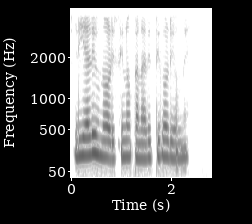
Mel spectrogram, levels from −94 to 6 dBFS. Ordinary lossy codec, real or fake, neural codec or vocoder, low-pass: none; real; none; 3.6 kHz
